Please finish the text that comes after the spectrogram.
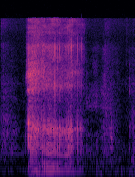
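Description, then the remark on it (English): A person imitates a snore, one long, loud, rattling inhale lasting about a second, then it fades into quiet breathy noise. “That's how bitches be snoring and shit.”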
